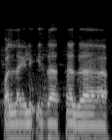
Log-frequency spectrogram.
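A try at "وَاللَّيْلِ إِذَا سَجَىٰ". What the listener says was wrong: ইজা, জালটি একালি টান হবে, টান ছেড়ে যাচ্ছে। ওয়াল্লাইলি ইজা সাজা।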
